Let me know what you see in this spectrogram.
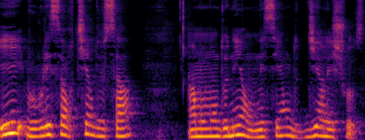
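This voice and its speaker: The voice is somewhat breathy with a dark, mellow tone. It moves at a moderate pace with ordinary pitch variation. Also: woman. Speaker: tarot card reader. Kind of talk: tarot reading.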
